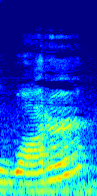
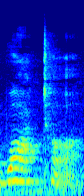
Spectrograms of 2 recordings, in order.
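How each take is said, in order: First: American "water", tapped middle, r-coloured ending; American accent. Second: WATER in British English, crisp t, no final r; British "water" with a true t; British accent. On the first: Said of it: "no inglês americano". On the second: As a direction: say WATER as in England, ending in an open vowel. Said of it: "no inglês britânico da Inglaterra". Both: Shown as a demonstration.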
